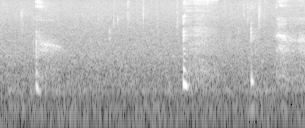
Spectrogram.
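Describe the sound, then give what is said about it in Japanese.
Soft, steady rain hisses in the background, with a few louder drips or taps landing now and then. It sounds quiet, and no one speaks. “そういえばあの時も雨降ってたな。”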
